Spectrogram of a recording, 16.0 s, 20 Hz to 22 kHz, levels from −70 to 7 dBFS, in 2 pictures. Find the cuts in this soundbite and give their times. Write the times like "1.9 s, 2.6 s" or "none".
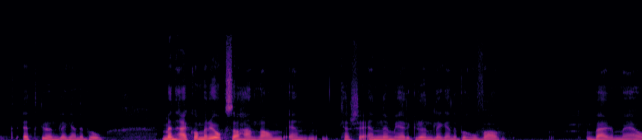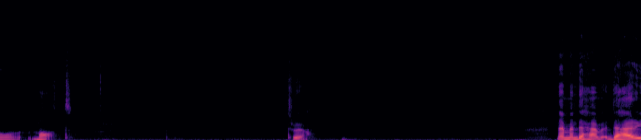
none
